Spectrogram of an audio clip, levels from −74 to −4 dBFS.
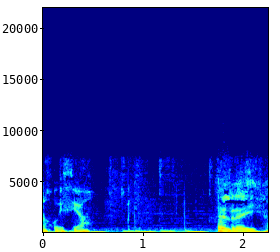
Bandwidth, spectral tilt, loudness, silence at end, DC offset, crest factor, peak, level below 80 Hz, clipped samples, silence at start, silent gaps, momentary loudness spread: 8.4 kHz; -6 dB/octave; -32 LUFS; 0 s; under 0.1%; 14 dB; -16 dBFS; -38 dBFS; under 0.1%; 0 s; none; 11 LU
